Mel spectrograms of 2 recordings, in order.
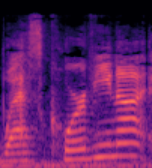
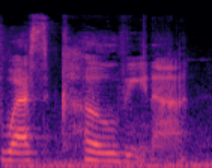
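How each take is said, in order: First: The name has an r sound after 'o'. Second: The name has no r sound after 'o'. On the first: The speaker calls it wrong. "it's not West Corvina" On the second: The speaker calls it right. "it's West Covina"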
